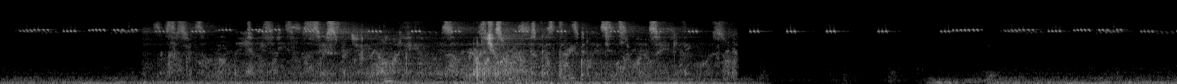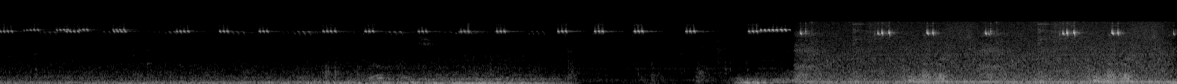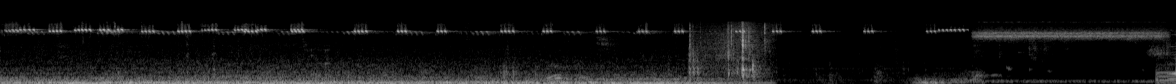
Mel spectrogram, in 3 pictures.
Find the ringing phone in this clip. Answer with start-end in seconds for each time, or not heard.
30.4-31.3.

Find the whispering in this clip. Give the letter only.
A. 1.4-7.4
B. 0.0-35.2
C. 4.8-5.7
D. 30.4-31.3
A.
